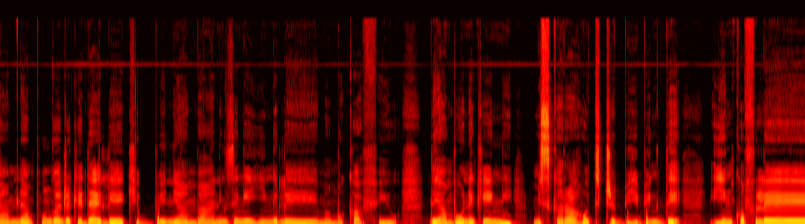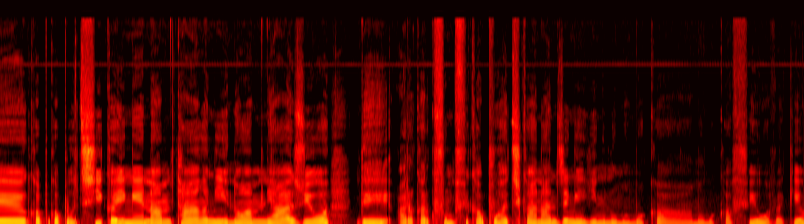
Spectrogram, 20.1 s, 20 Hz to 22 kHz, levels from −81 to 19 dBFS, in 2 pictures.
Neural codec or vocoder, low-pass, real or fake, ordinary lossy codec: none; none; real; none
